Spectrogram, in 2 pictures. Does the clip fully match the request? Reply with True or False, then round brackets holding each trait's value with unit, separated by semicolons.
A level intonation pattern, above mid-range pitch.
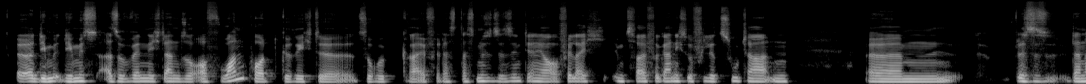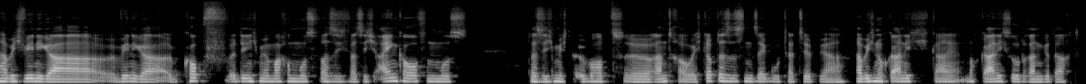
False (1.6 semitones; 135 Hz)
